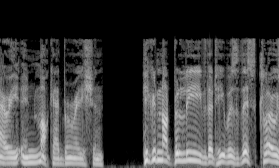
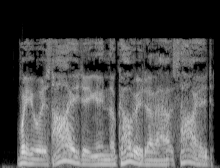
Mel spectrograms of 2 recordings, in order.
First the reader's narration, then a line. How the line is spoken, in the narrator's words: grunted Goyle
